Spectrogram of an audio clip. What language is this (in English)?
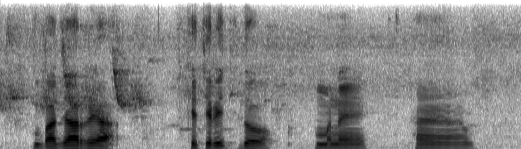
Santali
